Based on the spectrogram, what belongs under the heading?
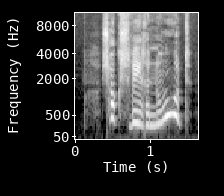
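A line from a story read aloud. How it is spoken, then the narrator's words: Calling out. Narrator (German): rief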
